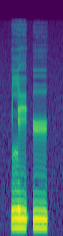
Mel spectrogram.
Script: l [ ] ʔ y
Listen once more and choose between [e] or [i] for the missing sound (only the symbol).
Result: i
